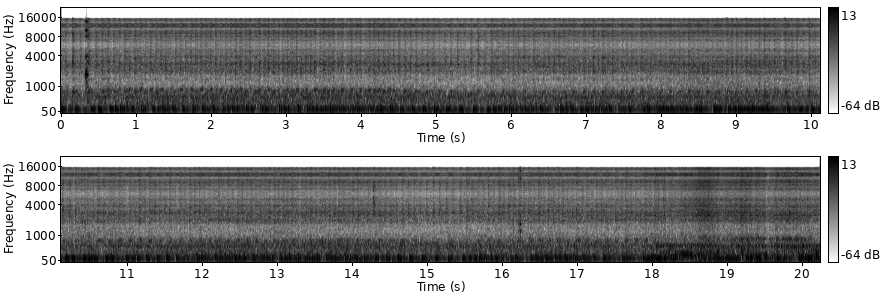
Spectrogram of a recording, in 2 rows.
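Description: BMW R75 air-cooled flat-twin engine idling steadily at about 1100 rpm while its carburettor is adjusted to balance the pair. Near the end the engine note rises and gets louder.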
